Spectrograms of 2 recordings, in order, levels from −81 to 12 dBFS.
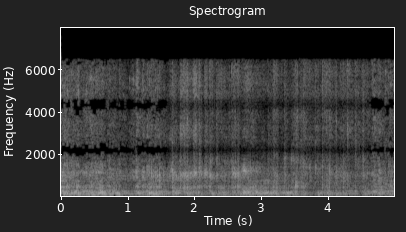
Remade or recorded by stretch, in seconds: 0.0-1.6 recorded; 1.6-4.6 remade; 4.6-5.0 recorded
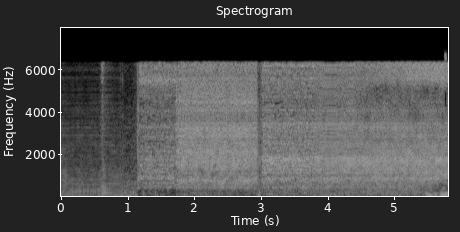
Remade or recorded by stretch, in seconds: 0.0-0.9 remade; 0.9-1.8 recorded; 1.8-3.0 remade; 3.0-3.8 recorded; 3.8-5.8 remade

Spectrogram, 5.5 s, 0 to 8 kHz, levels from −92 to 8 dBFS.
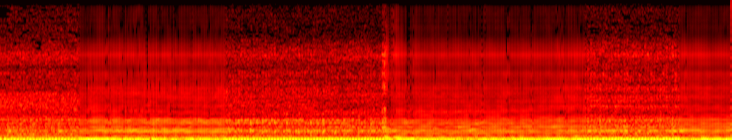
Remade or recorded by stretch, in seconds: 0.0-0.6 recorded; 0.6-1.7 remade; 1.7-2.9 recorded; 2.9-4.4 remade; 4.4-5.1 recorded; 5.1-5.5 remade

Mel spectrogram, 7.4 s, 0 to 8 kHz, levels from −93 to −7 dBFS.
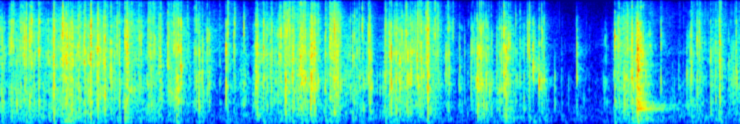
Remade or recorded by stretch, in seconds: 0.0-1.6 recorded; 1.6-2.4 remade; 2.4-7.4 recorded

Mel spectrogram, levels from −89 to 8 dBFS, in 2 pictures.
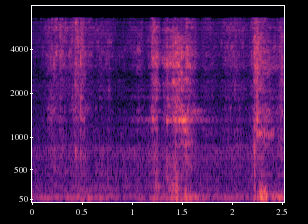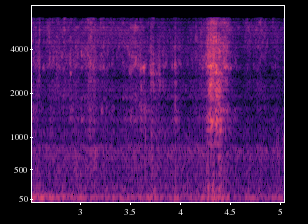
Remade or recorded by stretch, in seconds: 0.0-5.0 remade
